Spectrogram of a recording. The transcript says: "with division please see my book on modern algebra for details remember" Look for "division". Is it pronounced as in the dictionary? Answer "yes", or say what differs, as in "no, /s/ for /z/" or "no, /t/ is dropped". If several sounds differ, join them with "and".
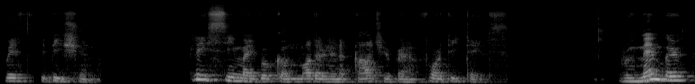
no, /b/ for /v/ and /ʃ/ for /ʒ/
